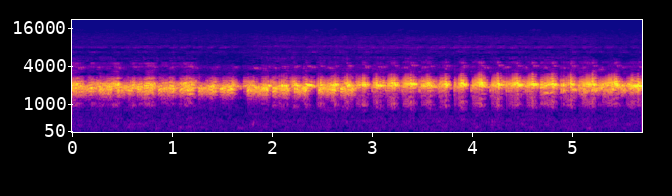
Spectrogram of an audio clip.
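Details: A night-time frog chorus: overlapping, fast rattling croaks pulsing several times a second, steady and loud across the whole stretch with a faint high hiss behind.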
